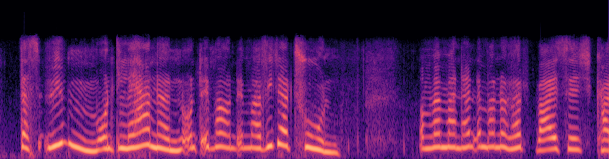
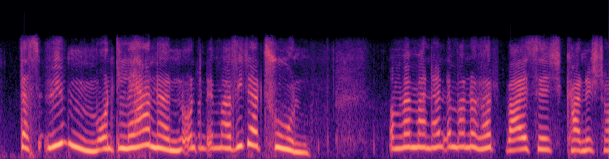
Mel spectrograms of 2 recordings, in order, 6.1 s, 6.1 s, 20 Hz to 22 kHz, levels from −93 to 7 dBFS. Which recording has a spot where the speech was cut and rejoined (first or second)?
second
